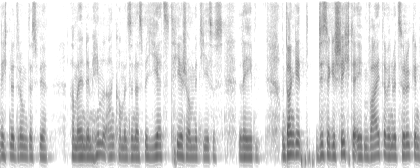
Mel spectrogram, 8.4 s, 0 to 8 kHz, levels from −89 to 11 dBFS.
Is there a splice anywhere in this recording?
no; 0 cuts

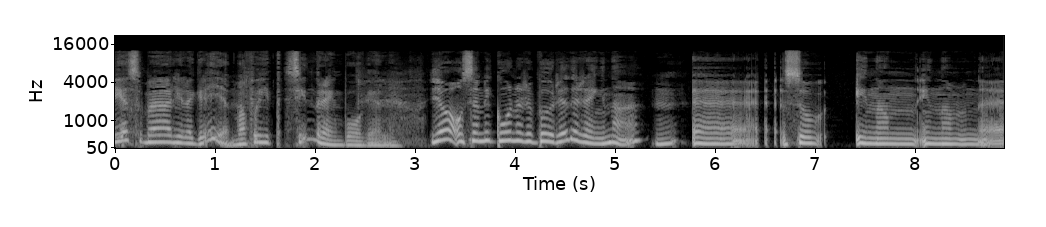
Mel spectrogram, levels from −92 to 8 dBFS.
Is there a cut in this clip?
yes; 1 cut; at 1.6 s

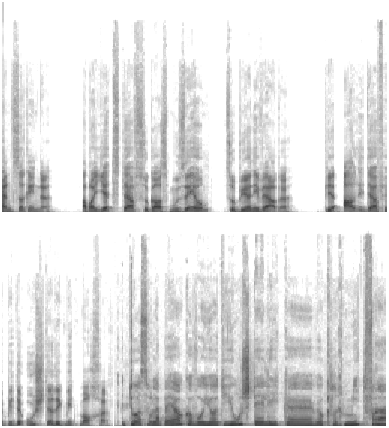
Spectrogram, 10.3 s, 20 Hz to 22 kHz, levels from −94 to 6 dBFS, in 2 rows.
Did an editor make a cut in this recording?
no; 0 cuts

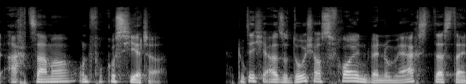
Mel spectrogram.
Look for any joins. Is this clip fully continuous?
no; 1 cut; at 2.5 s

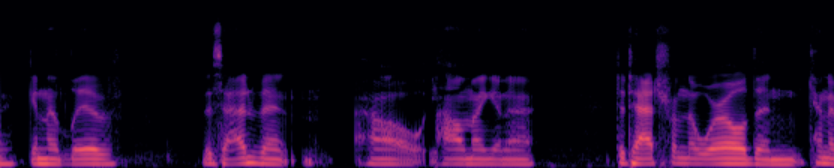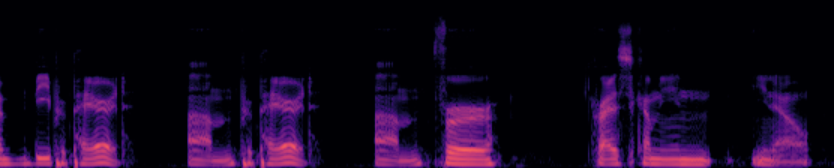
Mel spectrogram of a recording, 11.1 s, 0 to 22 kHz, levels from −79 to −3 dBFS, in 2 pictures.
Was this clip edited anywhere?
yes; 4 cuts; at 2.2 s, 2.9 s, 5.8 s, 7.2 s

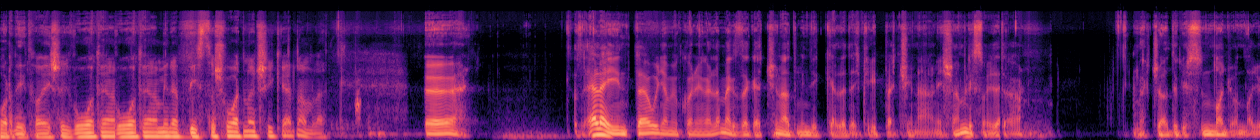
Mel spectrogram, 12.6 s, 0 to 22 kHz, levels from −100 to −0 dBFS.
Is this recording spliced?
yes; 5 cuts; at 1.1 s, 2.4 s, 2.9 s, 7.9 s, 10.0 s

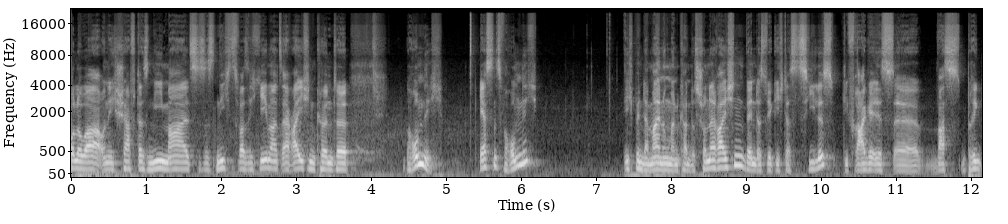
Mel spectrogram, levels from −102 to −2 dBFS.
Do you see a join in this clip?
no; 0 cuts

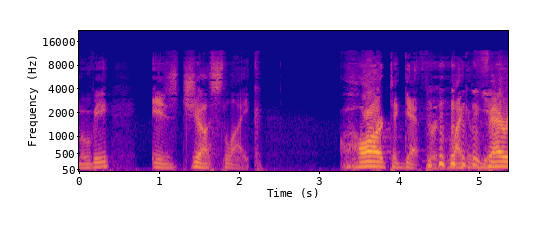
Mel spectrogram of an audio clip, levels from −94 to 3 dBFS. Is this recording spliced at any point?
no; 0 cuts

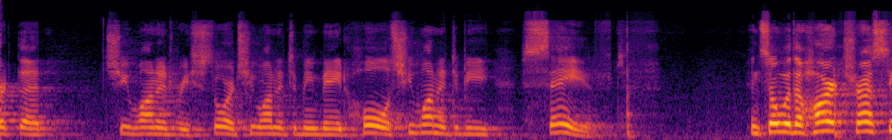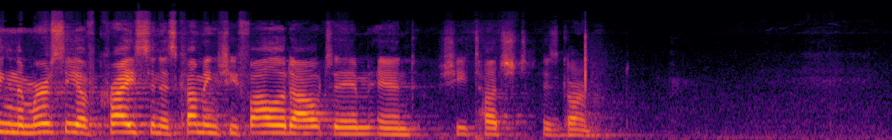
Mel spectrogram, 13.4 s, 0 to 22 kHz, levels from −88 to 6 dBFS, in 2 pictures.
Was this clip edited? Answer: yes; 1 cut; at 10.7 s

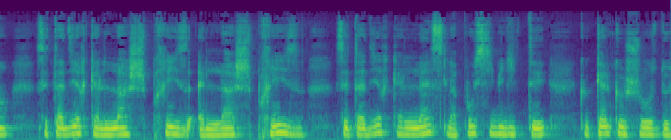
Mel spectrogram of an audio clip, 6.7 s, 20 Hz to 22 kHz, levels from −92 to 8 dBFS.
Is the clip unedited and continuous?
yes; 0 cuts

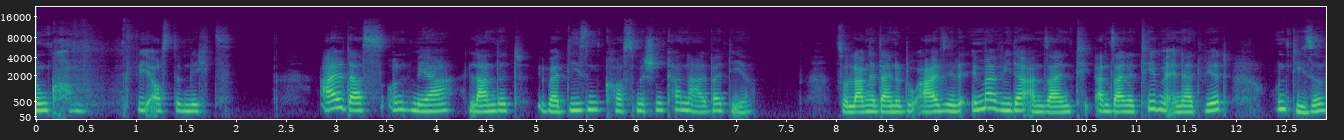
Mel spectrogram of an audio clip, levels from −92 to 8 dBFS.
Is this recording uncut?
yes; 0 cuts

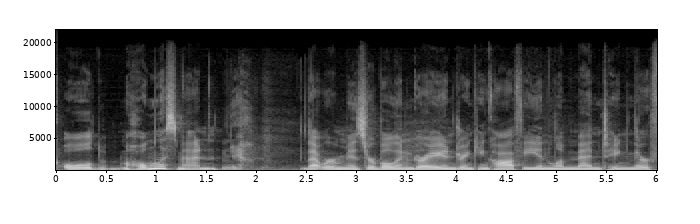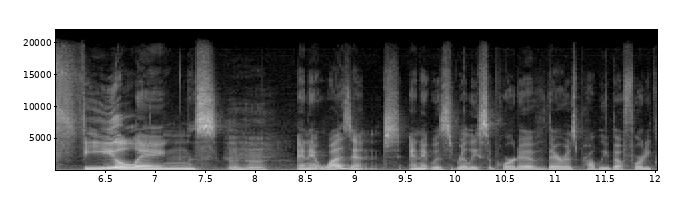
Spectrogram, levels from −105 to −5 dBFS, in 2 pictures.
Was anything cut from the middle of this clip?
no; 0 cuts

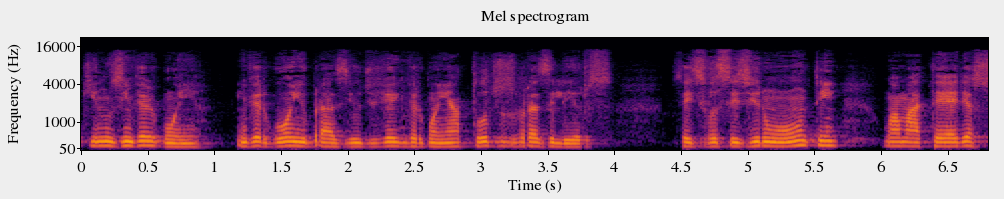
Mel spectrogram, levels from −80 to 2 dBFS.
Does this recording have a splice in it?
no; 0 cuts

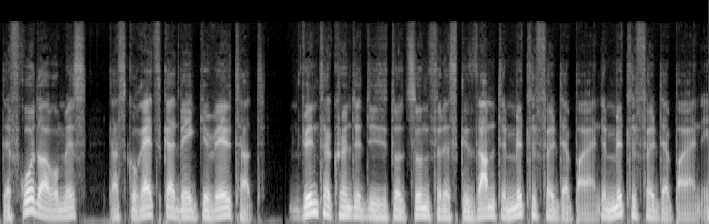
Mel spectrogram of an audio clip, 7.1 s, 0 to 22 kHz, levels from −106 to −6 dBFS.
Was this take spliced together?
yes; 2 cuts; at 1.8 s, 6.0 s

